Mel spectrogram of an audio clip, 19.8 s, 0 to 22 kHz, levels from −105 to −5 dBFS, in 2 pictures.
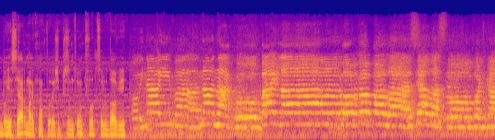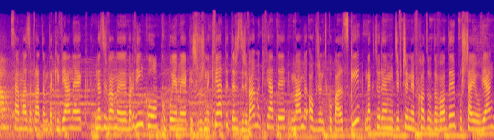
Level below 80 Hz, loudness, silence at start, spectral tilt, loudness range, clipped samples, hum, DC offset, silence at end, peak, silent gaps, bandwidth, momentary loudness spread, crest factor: -40 dBFS; -17 LUFS; 0 s; -5 dB/octave; 3 LU; under 0.1%; none; under 0.1%; 0 s; -2 dBFS; none; 16 kHz; 6 LU; 14 dB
